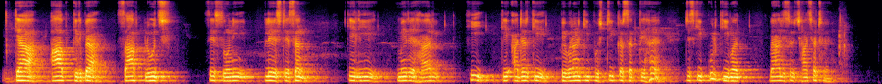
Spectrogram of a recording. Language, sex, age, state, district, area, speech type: Hindi, male, 60+, Uttar Pradesh, Ayodhya, rural, read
